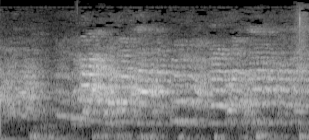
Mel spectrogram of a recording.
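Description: Children playing and chattering in another room, their voices blurred together.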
